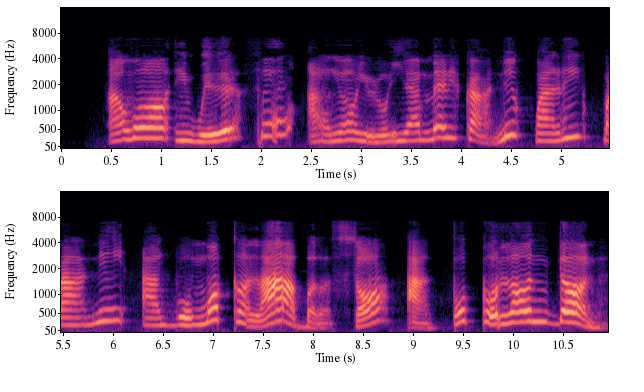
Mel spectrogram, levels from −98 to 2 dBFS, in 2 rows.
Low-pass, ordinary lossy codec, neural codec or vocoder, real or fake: 7.2 kHz; none; codec, 16 kHz, 1 kbps, FunCodec, trained on LibriTTS, 50 frames a second; fake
